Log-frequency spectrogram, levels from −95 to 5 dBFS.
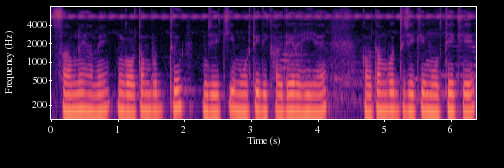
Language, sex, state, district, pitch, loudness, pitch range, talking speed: Hindi, male, Maharashtra, Nagpur, 155 Hz, -28 LUFS, 150-155 Hz, 150 wpm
